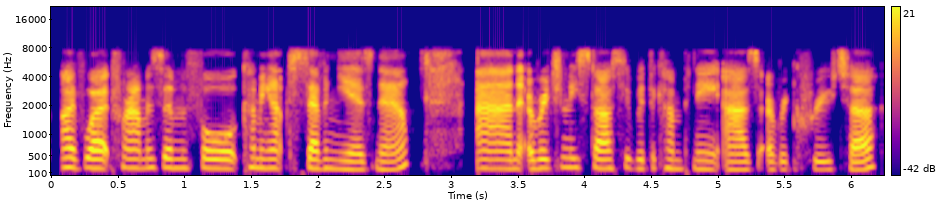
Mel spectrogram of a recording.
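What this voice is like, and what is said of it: English accent. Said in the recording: “as you can probably hear, I have an English accent”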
